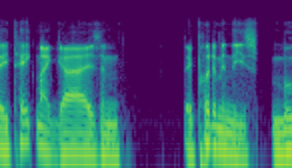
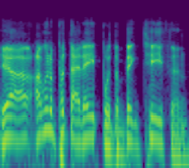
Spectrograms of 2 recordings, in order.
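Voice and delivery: high-pitched, excited, thrilled gushing; 6 semitones higher than usual. Imitating a colleague who gets all excited about a movie: imitating excited Baba Booey. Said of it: "He gets all excited".

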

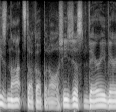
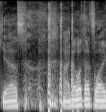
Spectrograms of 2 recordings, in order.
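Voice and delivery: mock-defeated, resigned tone. Acting out his wife's reply to his joke about prices, mock-defeated tone. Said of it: "with defeat in her voice".

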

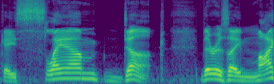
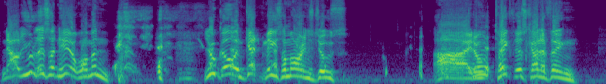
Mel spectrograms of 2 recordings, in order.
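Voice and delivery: overacted, hammy, high delivery; 8 semitones higher than usual. Imitating an actor who overacted in an episode: imitating an overacting actor. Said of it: "he's like his wife in the morning".

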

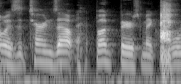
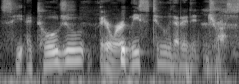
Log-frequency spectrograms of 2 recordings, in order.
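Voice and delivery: very quiet, hushed whisper; 10 dB quieter than usual. In a role-play, one character whispers in another's ear, whispering in her ear. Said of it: "I just whisper in her ear".

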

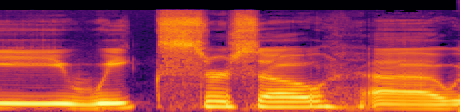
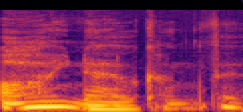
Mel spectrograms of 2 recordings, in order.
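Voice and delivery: put-on British-sounding heroic voice, quieter; 6 dB quieter than usual. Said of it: "He's not even British, but he sa-".

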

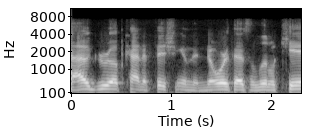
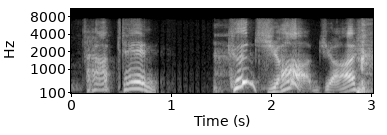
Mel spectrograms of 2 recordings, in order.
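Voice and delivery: very high, swooping, falsely surprised, condescending tone; 9 semitones higher than usual. An angler retells a fellow angler's remark about his season, mock-condescending, surprised tone. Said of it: "the way he said it".

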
